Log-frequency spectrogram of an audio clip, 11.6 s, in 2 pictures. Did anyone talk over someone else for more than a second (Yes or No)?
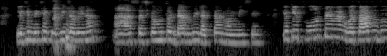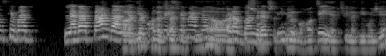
Yes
